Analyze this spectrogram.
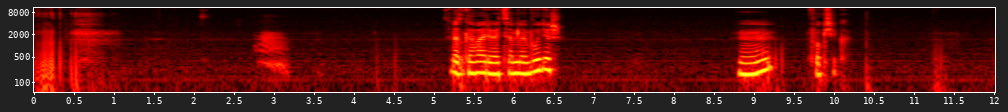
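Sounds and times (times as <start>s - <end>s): cat mewing softly: 2.7s - 3.2s.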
